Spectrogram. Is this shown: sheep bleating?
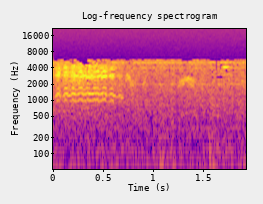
yes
